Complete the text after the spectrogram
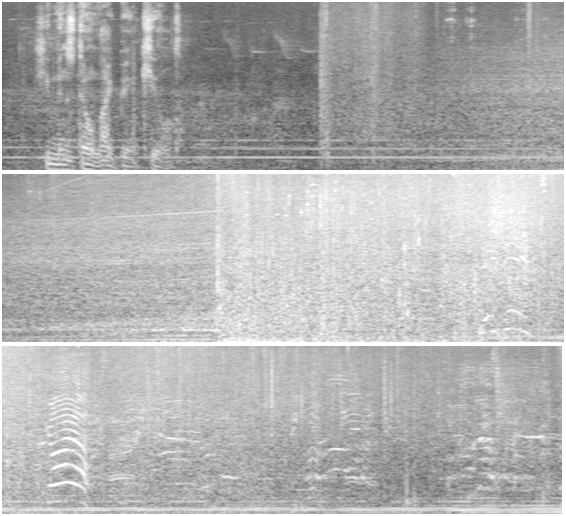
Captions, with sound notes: Humans don't like being killed. [explosions] - JZ? Kaya? [rushed chatter]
